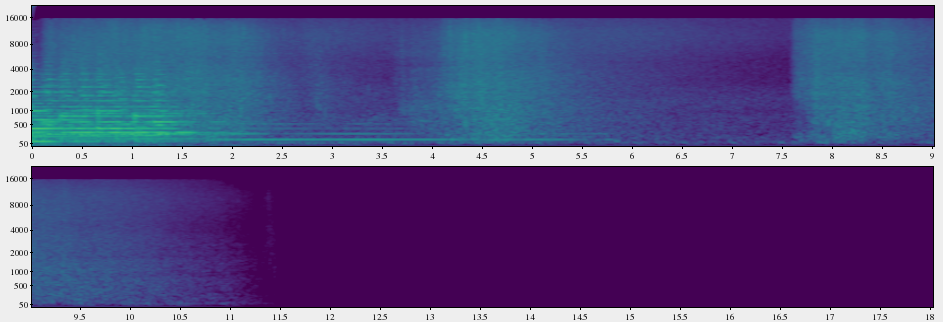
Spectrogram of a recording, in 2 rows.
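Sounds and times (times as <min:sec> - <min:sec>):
soundtrack music chord: 0:00.0 - 0:03.7
sea waves washing on shore: 0:00.2 - 0:11.4.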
